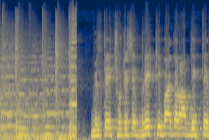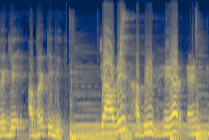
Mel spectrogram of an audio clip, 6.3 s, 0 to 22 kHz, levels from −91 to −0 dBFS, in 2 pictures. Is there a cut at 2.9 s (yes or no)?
no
